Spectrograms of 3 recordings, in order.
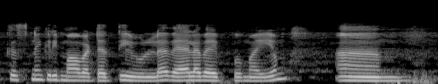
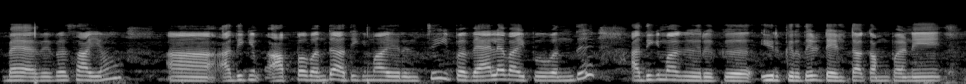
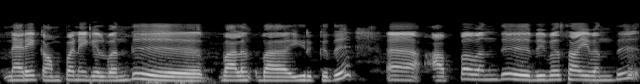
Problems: constant background noise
